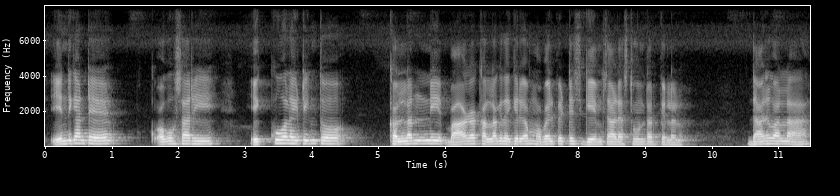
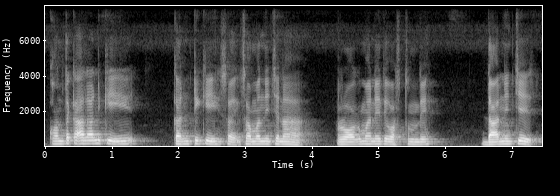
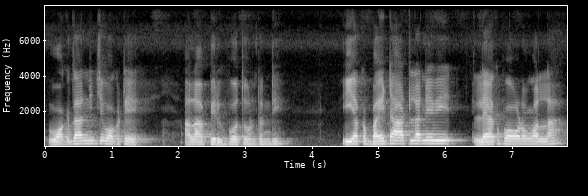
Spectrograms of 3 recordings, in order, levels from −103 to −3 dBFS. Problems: constant background noise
